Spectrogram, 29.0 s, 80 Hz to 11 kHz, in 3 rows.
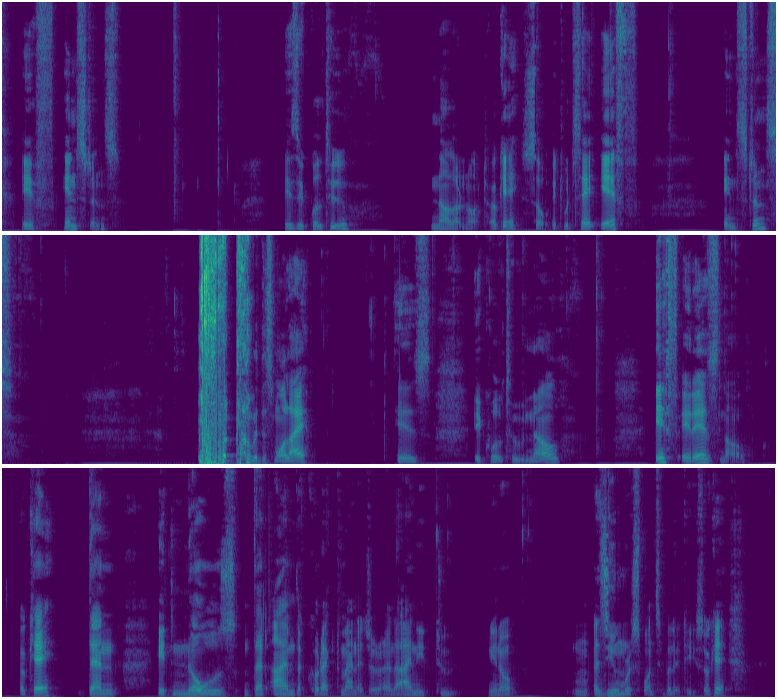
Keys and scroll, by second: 2.3 Return, 8.5 Tab, 10.2 Return, 19.3 Return.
